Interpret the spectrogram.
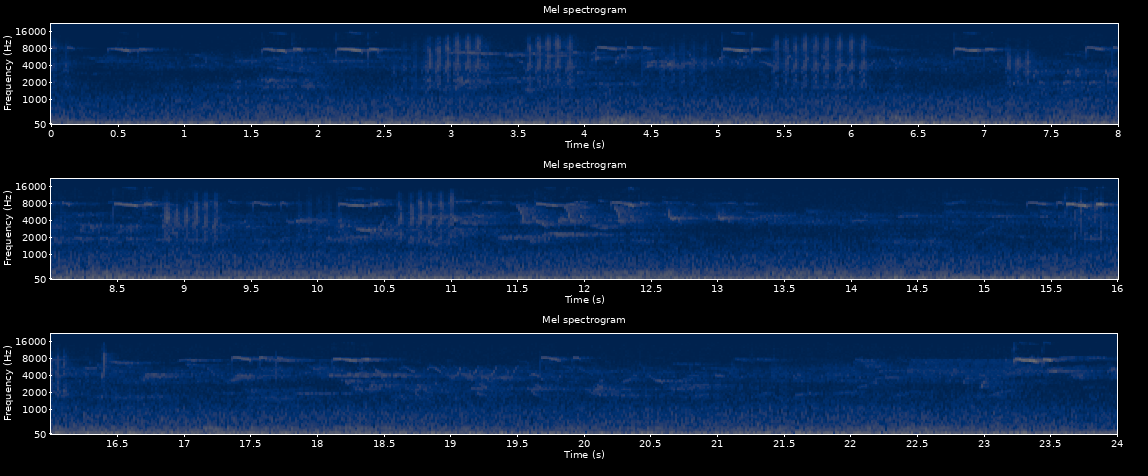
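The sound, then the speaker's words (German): Many birds sing and chirp in the Burgwald forest, with repeated high calls and trills overlapping throughout over a steady low rumble of background ambience; no one speaks. “Und die Vögel stimmen mir zu.”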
